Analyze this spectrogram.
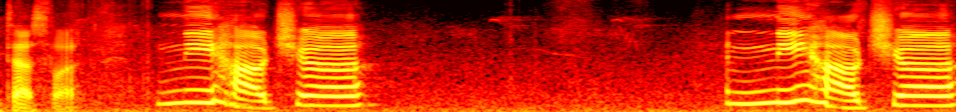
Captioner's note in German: spricht auf Mandarin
